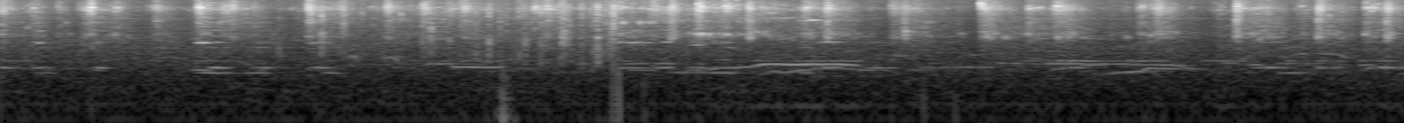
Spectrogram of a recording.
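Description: Music of hand rattles shaken in a repeating pulse, with a high wavering melody line over them.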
